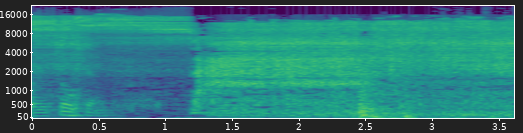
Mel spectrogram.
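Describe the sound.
A can of Guinness beer being opened, a lively pour: a loud, sudden hiss of escaping gas that starts abruptly after a moment of talk and keeps spraying steadily to the end.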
